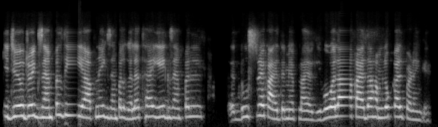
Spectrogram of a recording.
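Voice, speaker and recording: In a live online Quran recitation class, a high-voiced woman teaches at a moderate pace, patiently explaining each point step by step and regularly asking her students questions. The sound is dull and lo-fi, as if taken from a video call.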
